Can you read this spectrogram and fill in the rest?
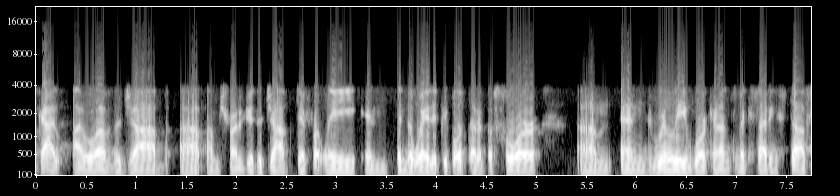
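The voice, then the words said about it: Slightly sick, congested voice. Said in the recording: “you could tell in my voice I'm a little sick ... A little bit of a cold”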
